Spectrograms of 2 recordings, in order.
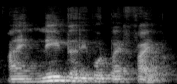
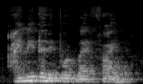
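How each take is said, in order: First: The tone sounds harsh and threatening. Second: The tone sounds soft and polite. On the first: It is a demand with an implied consequence. The speaker calls it wrong. "Sounds like the threat" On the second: It is a friendly request. The speaker calls it right. "Feels like a request"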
